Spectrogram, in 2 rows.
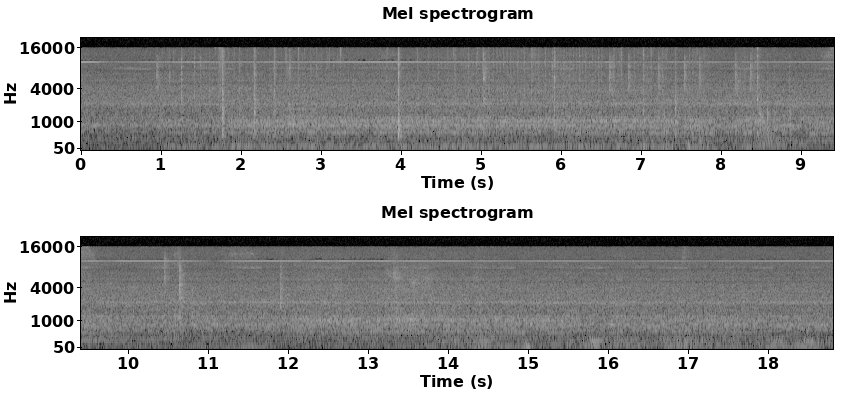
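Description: Syil X5 CNC milling machine running with a steady low mechanical hum and rumble, with one sharp click about four seconds in and a couple of small knocks near the end.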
